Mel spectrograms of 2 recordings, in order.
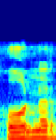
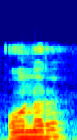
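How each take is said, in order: First: The word begins with an h sound. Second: The word begins directly with a vowel. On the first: The speaker calls it wrong. "ये होनर नहीं" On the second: The speaker calls it right. "ओनर पढ़ा जाएगा"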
